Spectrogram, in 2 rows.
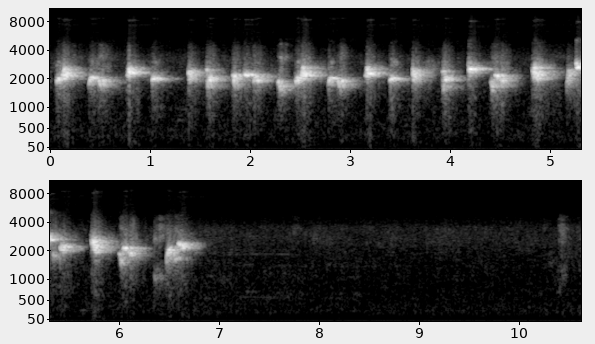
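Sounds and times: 
Yellow-vented bulbul continuous long rapid-fire song: 0.0s - 6.9s.

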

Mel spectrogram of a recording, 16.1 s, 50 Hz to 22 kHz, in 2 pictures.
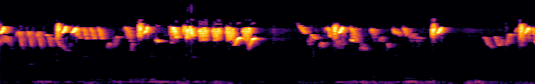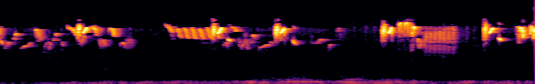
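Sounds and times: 
sunbird twittering song used as a lure: 0.0s - 16.0s.

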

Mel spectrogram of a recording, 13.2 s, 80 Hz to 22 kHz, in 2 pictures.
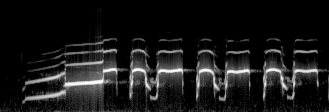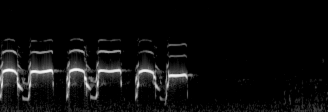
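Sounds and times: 
lun bird calling: 0.4s - 10.5s.

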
